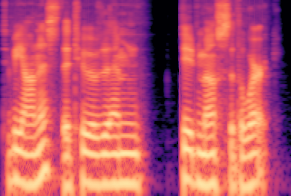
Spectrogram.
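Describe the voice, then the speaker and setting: Young man, streamer, casual read-aloud, relaxed, medium pitch, giggly asides. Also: normal speed, smooth. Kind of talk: reading a visual novel aloud.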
